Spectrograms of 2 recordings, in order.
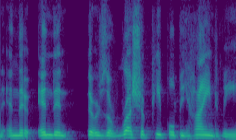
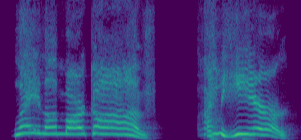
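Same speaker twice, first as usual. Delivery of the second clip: mock very high, stretched-out scream. Retelling searching a movie theater for Layla: retelling a scream.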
